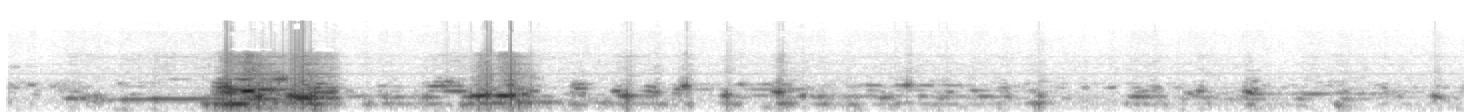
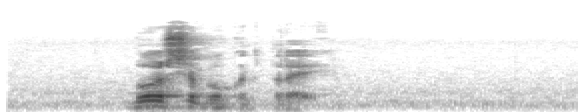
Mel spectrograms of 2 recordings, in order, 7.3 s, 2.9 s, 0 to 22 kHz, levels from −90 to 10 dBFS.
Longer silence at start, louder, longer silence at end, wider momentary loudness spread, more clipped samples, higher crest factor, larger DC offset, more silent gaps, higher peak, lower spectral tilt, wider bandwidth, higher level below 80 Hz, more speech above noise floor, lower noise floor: second, 0.35 s vs 0.65 s; first, -18 LUFS vs -23 LUFS; second, 0.1 s vs 1.35 s; first, 28 LU vs 21 LU; neither; about the same, 24 dB vs 22 dB; neither; neither; first, 0 dBFS vs -6 dBFS; first, -7 dB/octave vs -2 dB/octave; about the same, 11.5 kHz vs 11 kHz; first, -60 dBFS vs -68 dBFS; about the same, 35 dB vs 37 dB; second, -51 dBFS vs -60 dBFS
